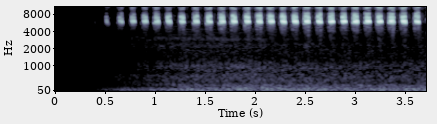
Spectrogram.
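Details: A male tropical house cricket sings in Okinawa, Japan, where the species calls almost year-round in towns, from roadside ditches and concrete gaps. After brief silence, high, sharp chirp pulses begin, about seven per second, evenly spaced.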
